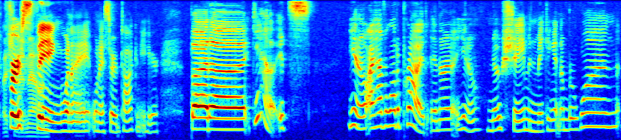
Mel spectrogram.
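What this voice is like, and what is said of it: Bronx New York accent. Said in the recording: “I'm surprised you couldn't tell by my accent that I'm from the Bronx.”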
